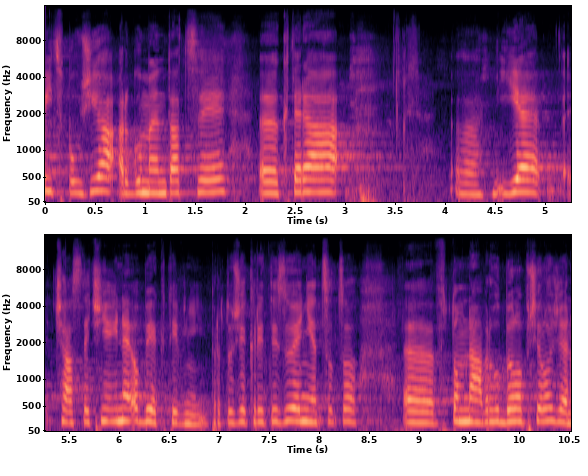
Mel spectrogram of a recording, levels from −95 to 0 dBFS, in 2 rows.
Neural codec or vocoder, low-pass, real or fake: none; 14.4 kHz; real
